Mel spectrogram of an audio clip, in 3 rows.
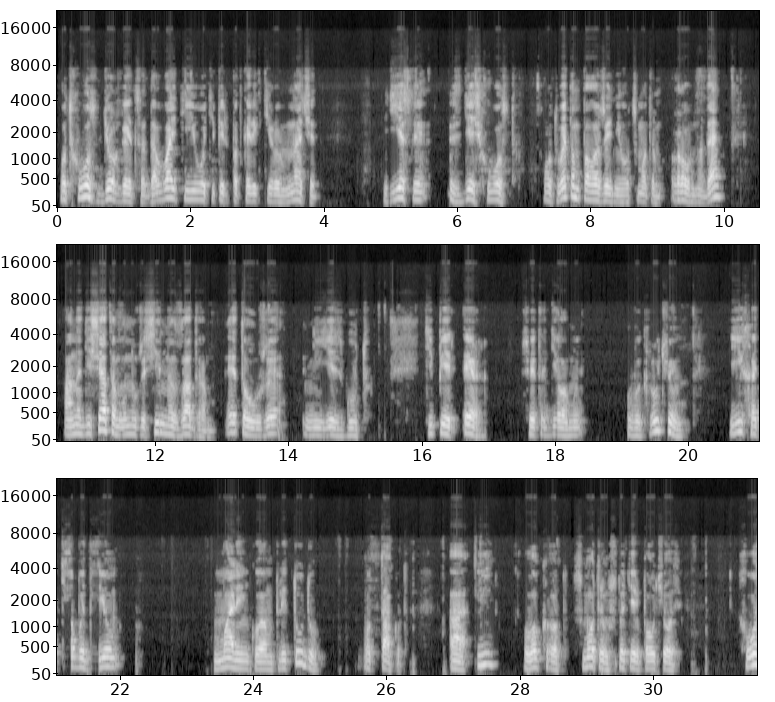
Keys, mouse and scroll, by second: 1.8 click, 2.9 click, 5.4 click, 7.8-8.3 scroll up 4, 9.1-10.1 scroll down 1, 10.1 click, 11.7-13.2 scroll down 2, 13.2 scroll down 1, 13.5 click, 16.8 click, 16.8 r, 20.6 click, 21.4 r, 23.2 click, 24.5 r, 26.8 a, 27.2 i, 29.1 space, 30.5 space.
